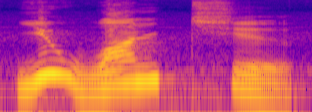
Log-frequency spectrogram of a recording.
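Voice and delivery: "you want to" with "want to" joined on one t. Shown as a demonstration. Teacher recalls the linking rule, "want to" said as one. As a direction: run "want to" together slowly. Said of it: "한꺼번에 같이 발음한다는 거".

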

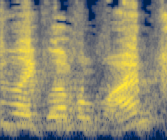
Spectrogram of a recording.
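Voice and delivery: ordinary delivery

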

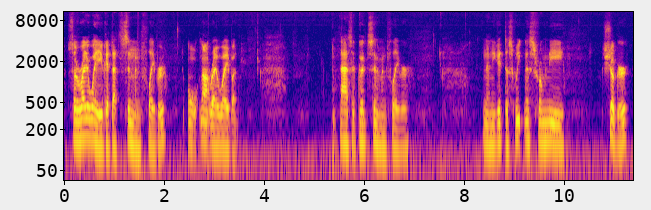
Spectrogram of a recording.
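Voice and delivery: eating a cookie; chewing while talking. Real, not acted. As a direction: mouth partly full. Seen 2: holds cookie, bites near 3.2s, lips move as if chewing.

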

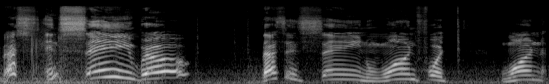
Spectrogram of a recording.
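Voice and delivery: high, slow amazed exclaim; squeaky slow awe. Real, not acted. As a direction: stretch it out in disbelief. Amazed at betting record.

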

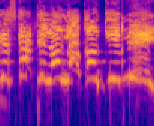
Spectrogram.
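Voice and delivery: slow, crying shout; wailing lament. Acted. Mother bemoaning what long life gave her, crying wail. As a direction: cry it out slowly, building toward a scream.

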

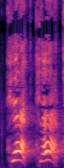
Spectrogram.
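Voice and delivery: very high, loud hen cluck; clucking cow. Acted. Teacher voicing Cow for her class, high loud clucking. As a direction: cluck like a chicken. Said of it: "said Cow".

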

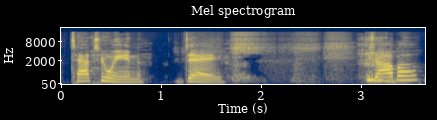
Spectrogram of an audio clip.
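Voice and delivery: normal talking voice

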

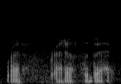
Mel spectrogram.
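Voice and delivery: unvoiced whisper, fast and muttered; whispering to self. Real, not acted. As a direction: whisper it under your breath. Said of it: "Is that English?".

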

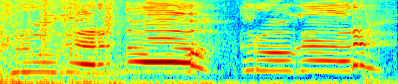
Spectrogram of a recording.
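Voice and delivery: high loud cry for a friend; anguished shout. Acted. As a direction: cry out in dismay. Teammate dies.

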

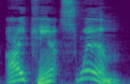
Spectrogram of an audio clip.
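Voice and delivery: high, slow little-frog protest; bubbling protest. A narrator's reading. Froggy clinging to his mother in the water, high slow protest. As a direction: stretch it out in a high kid voice. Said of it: "bubbled Froggy".

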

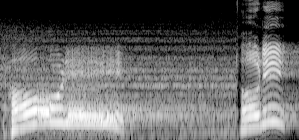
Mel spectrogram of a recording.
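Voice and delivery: high, loud, drawn-out call from the dark; the darkness calling out to the boy; eerie night calling. Acted. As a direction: call his name like the night itself. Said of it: "as if the night itself was calling out to me".

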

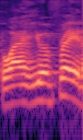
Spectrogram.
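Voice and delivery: loud, high voiced dad demanding an answer; challenging father. The father dangling his son off the balcony, a loud challenge. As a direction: play the dad daring him.

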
